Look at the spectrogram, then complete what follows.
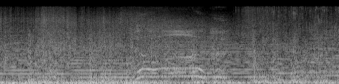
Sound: moaning

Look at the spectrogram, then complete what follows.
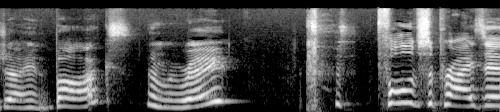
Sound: laughs

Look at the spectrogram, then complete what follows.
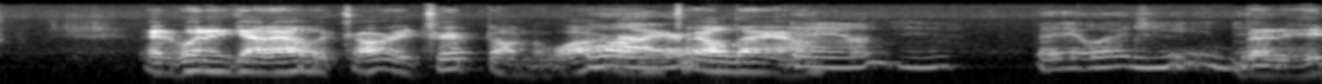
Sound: laughs

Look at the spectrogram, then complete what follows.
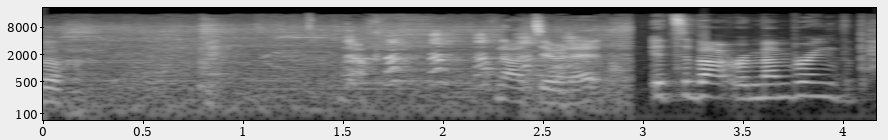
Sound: laughs

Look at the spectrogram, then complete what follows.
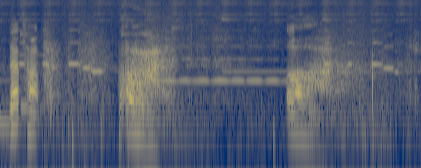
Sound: groaning

